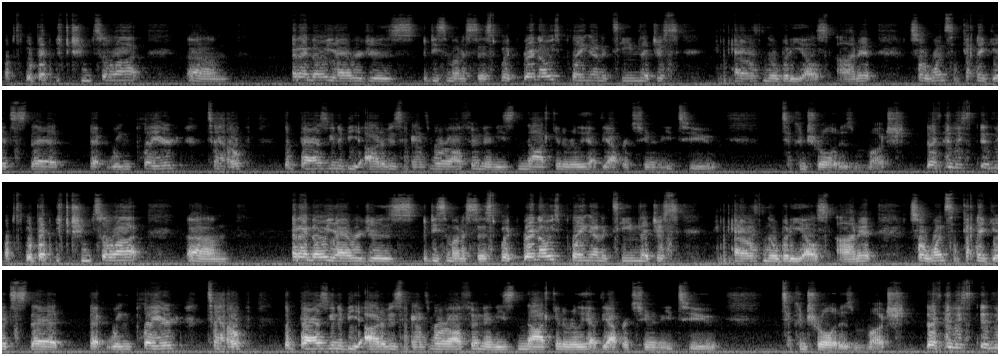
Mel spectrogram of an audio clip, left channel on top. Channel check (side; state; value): left; quieter; 9.0 dB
